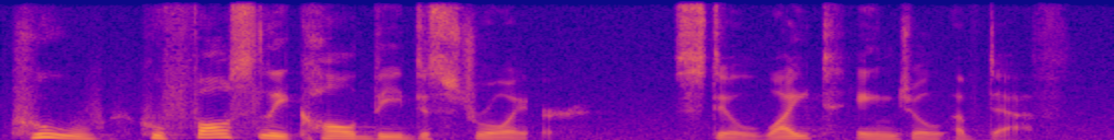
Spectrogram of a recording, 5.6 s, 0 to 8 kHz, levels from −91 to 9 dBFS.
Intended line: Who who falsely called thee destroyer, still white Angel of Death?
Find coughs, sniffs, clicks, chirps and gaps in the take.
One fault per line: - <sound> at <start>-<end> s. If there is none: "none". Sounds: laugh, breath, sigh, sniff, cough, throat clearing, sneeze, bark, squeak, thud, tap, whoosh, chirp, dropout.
- dropout at 2.6-2.7 s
